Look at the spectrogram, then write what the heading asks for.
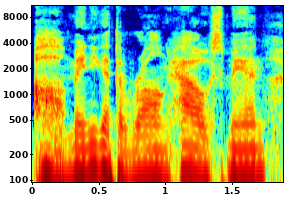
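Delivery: hushed, soft half-whisper, close to the ear. Retelling words said into the ear of someone who came into the house: retelling a half-whisper. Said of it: "you whispering it while you're manhandling him".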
